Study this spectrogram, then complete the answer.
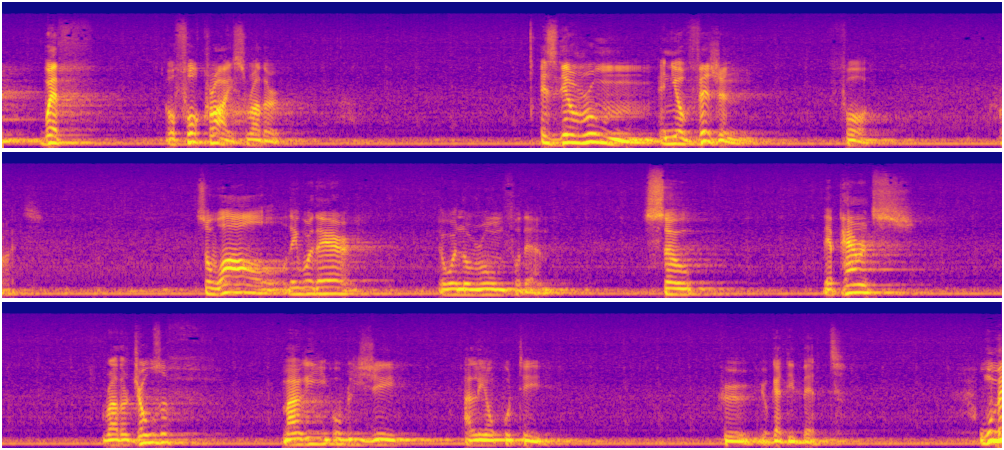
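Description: A man speaks into a microphone in measured bursts with pauses.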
